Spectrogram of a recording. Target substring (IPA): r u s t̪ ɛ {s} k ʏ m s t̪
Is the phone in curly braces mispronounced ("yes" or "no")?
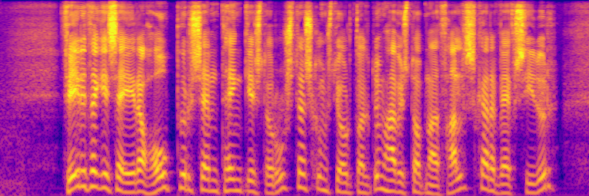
no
